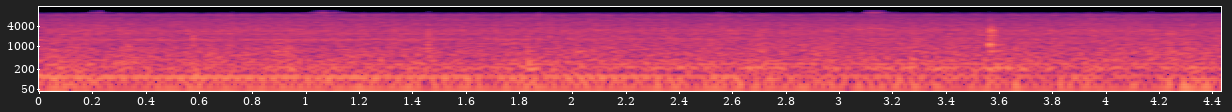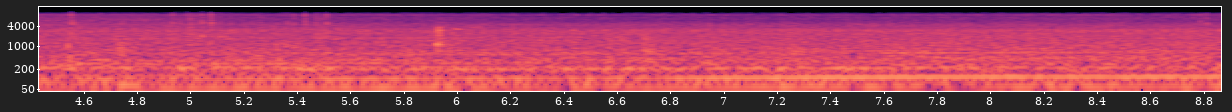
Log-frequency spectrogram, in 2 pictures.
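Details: Constant vehicle engine drone with a low hum and a few faint clicks, with no animal calls heard.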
